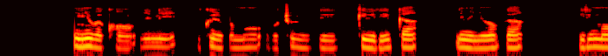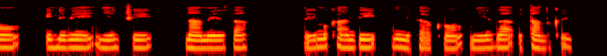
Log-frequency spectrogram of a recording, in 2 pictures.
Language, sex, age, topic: Kinyarwanda, female, 18-24, finance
